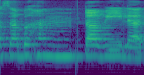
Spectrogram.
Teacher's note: النہار سبحا، ہا ہے، ہا کو الگ سے ادا کرنا ہے، دو زبر کی تنوین ہے تو یہاں پہ غنہ بھی ہوگا کیونکہ تنوین کے بعد تو آ رہا ہے تو یہاں پہ غنہ لازمی ہوگا، سبحا طویلا، تو کو موٹا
